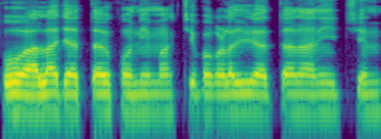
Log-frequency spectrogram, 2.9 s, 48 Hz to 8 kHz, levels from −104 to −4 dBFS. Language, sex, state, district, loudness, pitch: Marathi, male, Maharashtra, Nagpur, -15 LUFS, 125 Hz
